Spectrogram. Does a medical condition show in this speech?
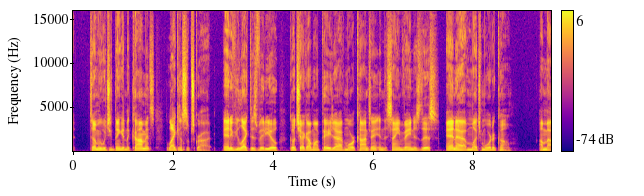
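No.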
